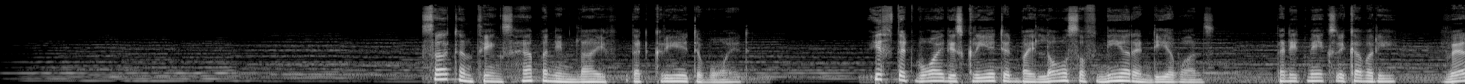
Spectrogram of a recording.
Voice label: narration english

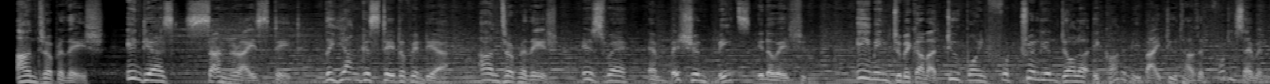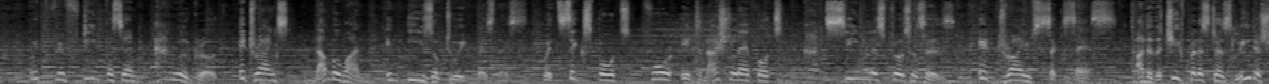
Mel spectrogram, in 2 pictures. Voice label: Corporate english, male

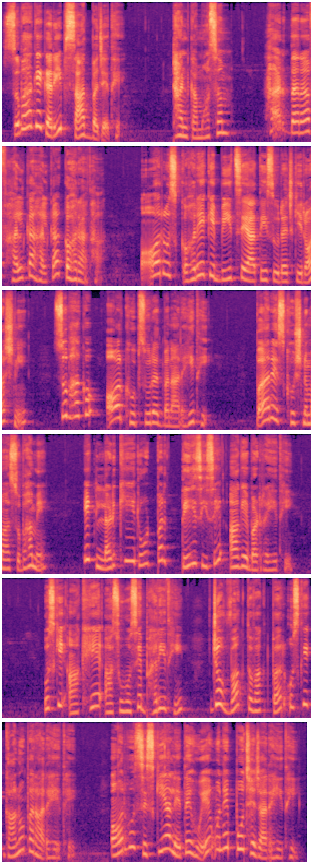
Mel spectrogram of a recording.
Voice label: Hindi Fiction Narration

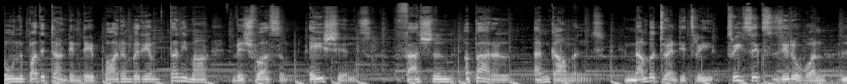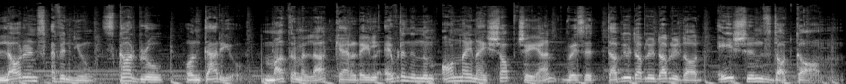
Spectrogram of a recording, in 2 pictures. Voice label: radio Ad

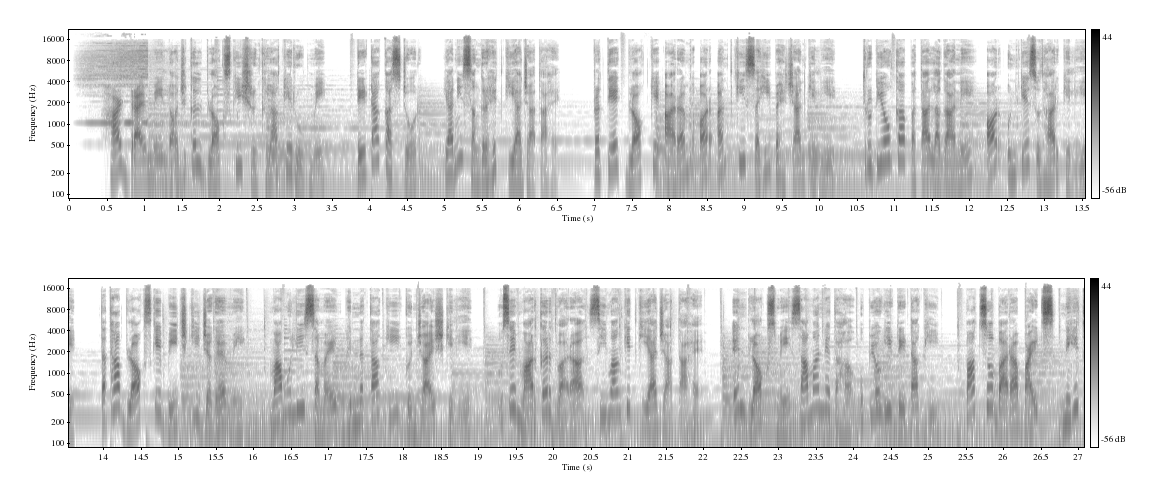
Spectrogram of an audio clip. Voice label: elearning hindi

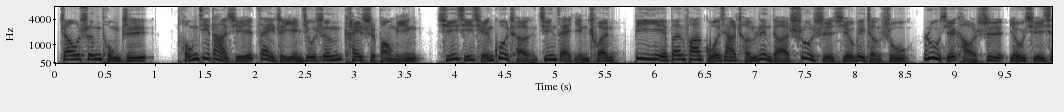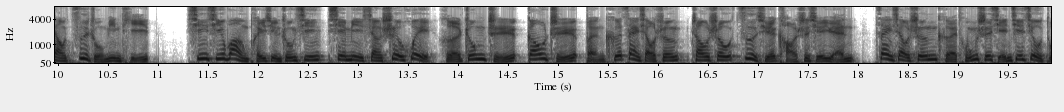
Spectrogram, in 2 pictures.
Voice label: male Narration

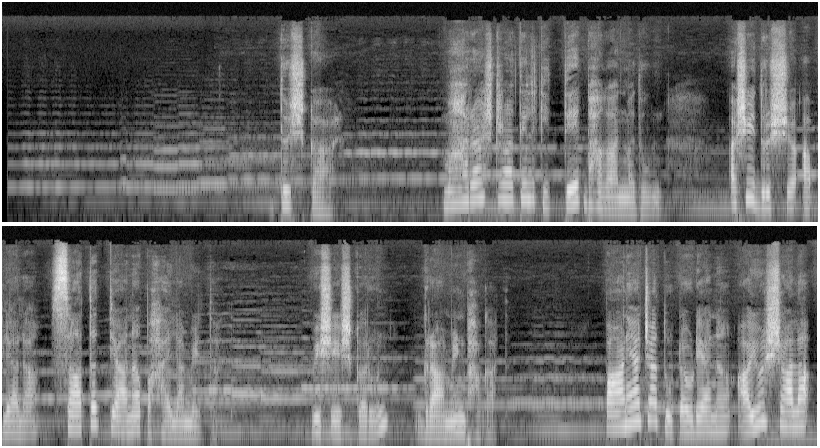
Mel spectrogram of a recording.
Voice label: docu marathi

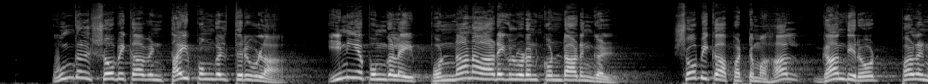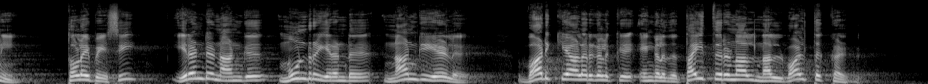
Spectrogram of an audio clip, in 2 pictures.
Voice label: tamil

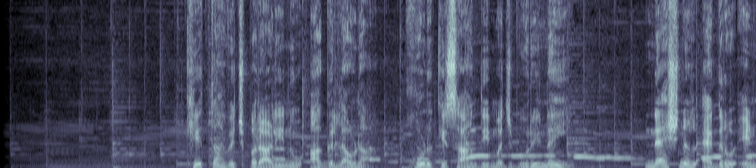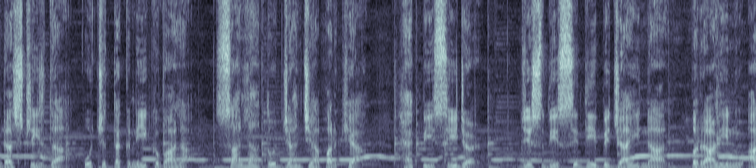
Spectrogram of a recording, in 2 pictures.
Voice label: explainer punjabi

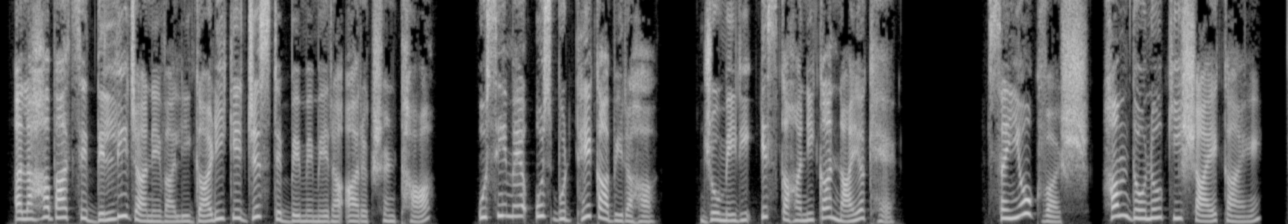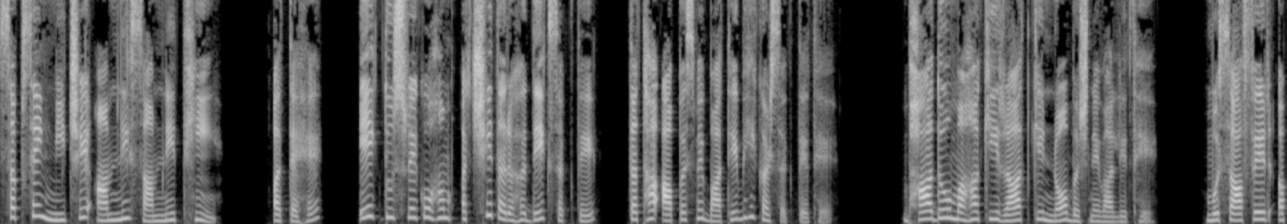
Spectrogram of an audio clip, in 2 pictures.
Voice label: Hindi VO

